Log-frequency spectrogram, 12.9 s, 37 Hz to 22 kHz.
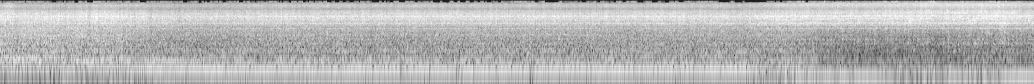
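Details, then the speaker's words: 1980 Ford F-350 service truck with a freshly installed 460 big-block V8 and dual exhaust, first run and break-in at 1300–3000 rpm. Deep, lumpy, even idle burble: normal idle. A suspected carburettor gasket or exhaust leak is found afterwards. "However, after breaking it in, we ran into a little problem, which we're going to discover here in a little bit. But do enjoy the engine sounds for the moment."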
